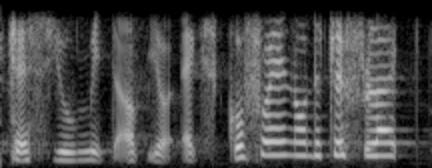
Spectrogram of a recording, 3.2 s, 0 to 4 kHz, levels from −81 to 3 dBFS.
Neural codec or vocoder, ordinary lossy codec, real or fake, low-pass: none; none; real; 3.6 kHz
